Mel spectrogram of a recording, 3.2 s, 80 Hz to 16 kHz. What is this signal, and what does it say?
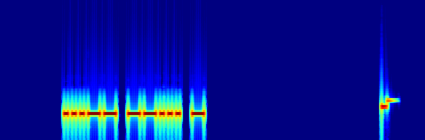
Morse code, heard as a keyed tone, about 40 wpm, 700 Hz. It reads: 37T
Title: Common Cut Numbers - 3-Digit 40wpm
